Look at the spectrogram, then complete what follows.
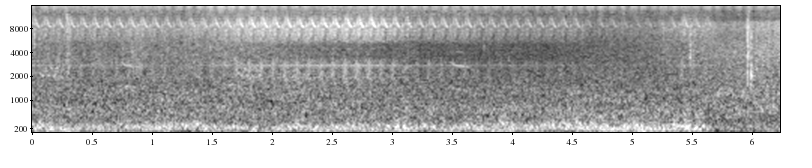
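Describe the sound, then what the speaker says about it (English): A drone hovers in the Metal Gear Solid 2 game on PS2, giving off a continuous droning whir like rotor blades that holds steady for about six seconds before easing slightly at the end. "I hear this freaking drone, but where is it?"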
